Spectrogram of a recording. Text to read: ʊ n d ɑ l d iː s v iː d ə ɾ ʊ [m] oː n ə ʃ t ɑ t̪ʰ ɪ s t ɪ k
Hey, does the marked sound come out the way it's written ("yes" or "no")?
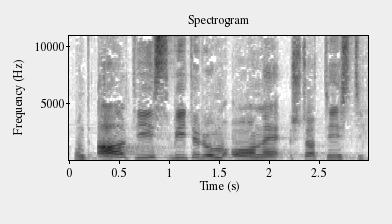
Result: yes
